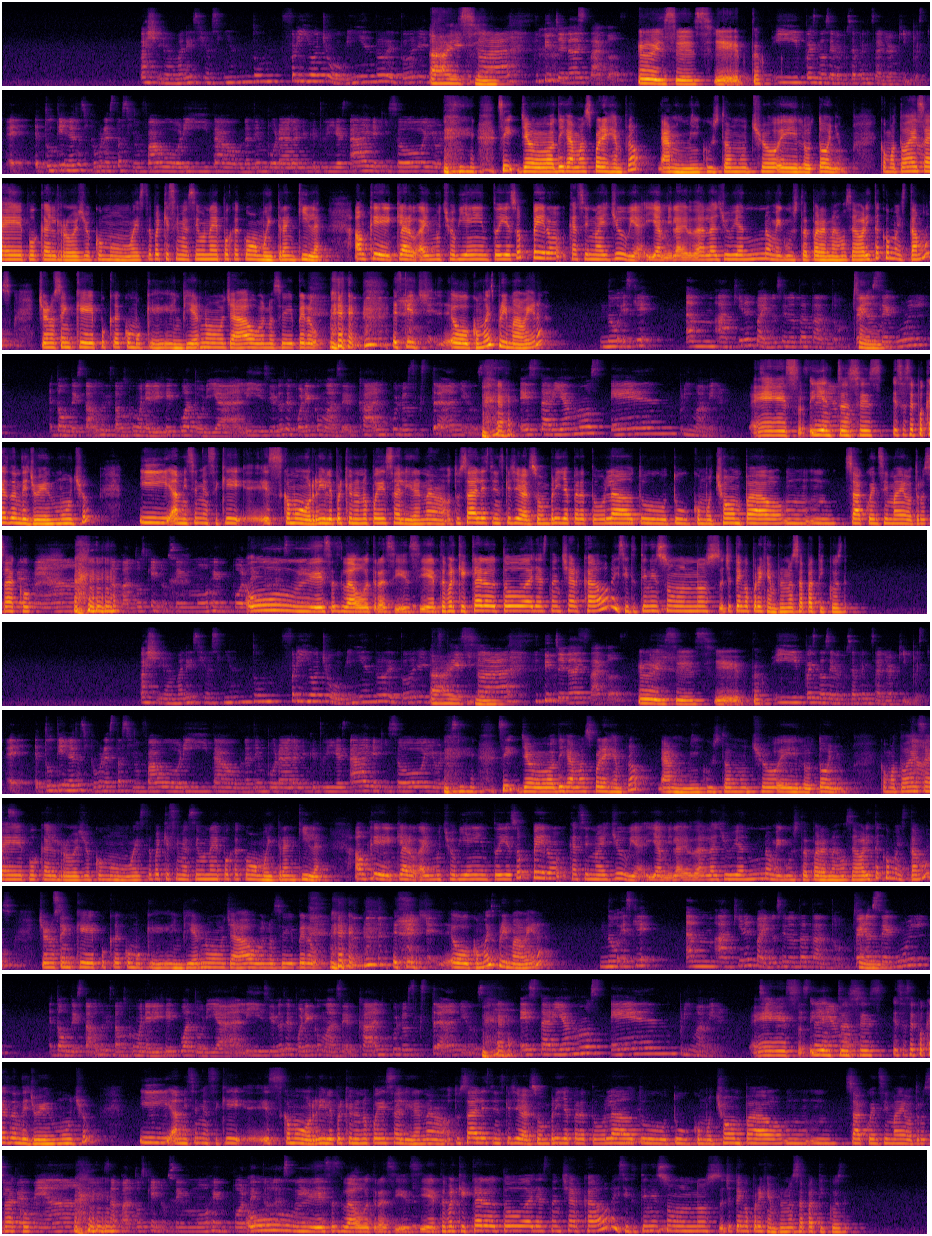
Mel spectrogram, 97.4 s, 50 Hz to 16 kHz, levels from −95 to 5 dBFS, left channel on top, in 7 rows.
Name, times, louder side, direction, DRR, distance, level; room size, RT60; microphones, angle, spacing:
voice 1, 2.1-9.3 9.7-10.0 11.6-20.7 27.5-28.3 33.3-33.8 41.7-41.8 42.6-42.9 46.4-46.6 47.0-48.3 50.7-51.5 52.0-55.6 56.4-66.5 67.0-68.5 71.8-72.2 78.9-79.3 83.5-88.5 89.7-90.0 93.2-93.6, equal, 25° right, 2.6 m, -38 dB
voice 2, 6.4-7.4 9.6-11.4 20.5-23.5 23.8-41.8 42.3-48.0 48.3-49.9 54.6-55.0 62.9-63.4 66.9-68.8 69.1-70.9 71.2-71.4 71.7-84.0 84.6-85.3 87.2-96.2, left 5 dB, 45° left, 0.3 m, -22 dB
8.6 x 6.8 x 5.8 m
head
